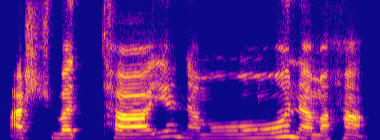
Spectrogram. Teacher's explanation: For that Mahaprana Tha, we need to stress bit more, such a way we can feel the air blow through our palm.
